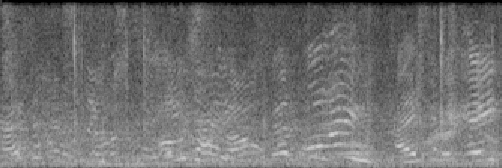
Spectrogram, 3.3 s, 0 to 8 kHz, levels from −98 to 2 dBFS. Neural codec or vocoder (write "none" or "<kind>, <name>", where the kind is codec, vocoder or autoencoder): none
